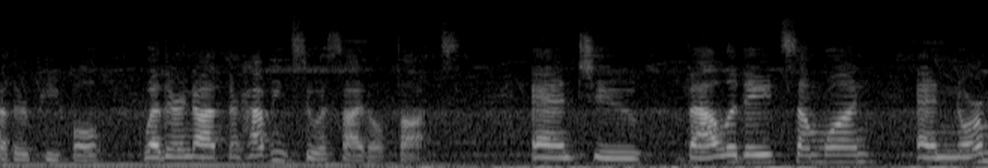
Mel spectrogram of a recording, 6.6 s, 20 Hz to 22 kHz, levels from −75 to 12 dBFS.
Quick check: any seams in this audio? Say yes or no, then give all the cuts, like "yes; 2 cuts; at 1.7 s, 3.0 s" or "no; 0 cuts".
no; 0 cuts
